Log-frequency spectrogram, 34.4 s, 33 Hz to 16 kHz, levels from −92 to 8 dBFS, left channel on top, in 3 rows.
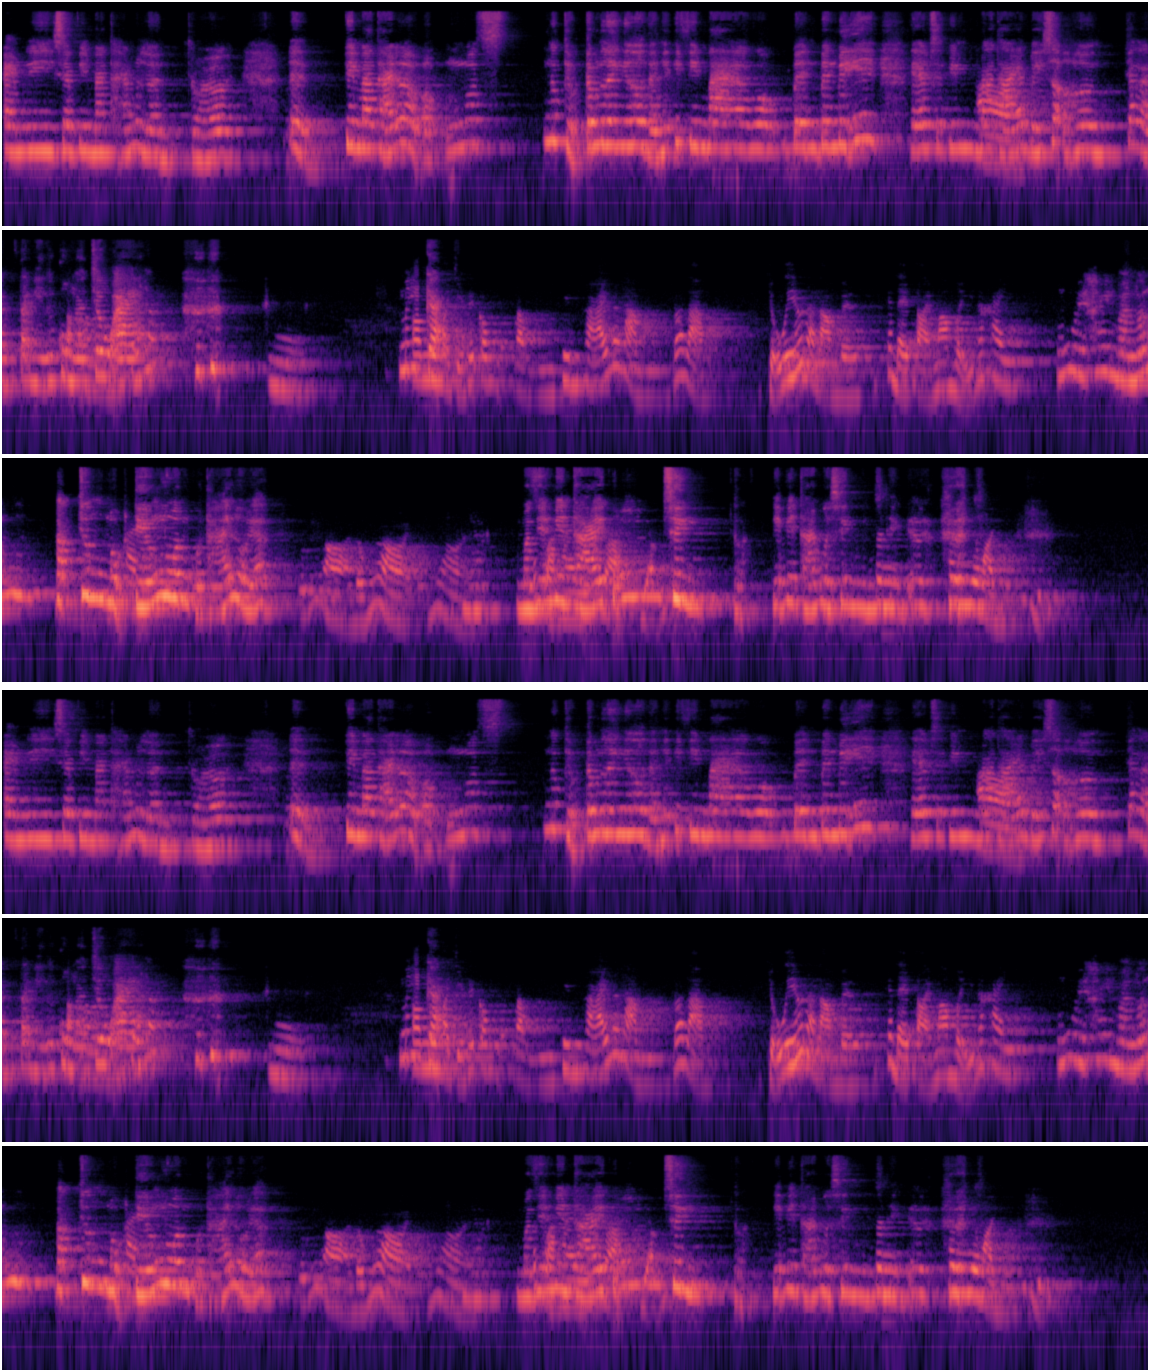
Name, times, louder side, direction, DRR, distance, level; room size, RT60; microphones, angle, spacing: voice 1, 0.0-3.1 3.4-5.0 5.4-13.0 13.3-13.7 15.4-15.9 22.0-25.6 27.5-27.8 28.1-30.0 30.2-32.6, left 3 dB, 60° left, 1.0 m, -29 dB
voice 2, 2.8-3.2 9.7-10.2 12.1-13.0 14.1-14.5 15.6-18.6 19.1-20.0 20.3-21.6 24.1-24.4 25.9-27.7 28.3-29.5 31.6-32.0 32.4-33.5, equal, ahead, 1.5 m, -33 dB
24.0 x 15.0 x 10.0 m
head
